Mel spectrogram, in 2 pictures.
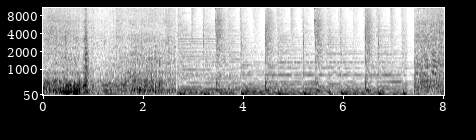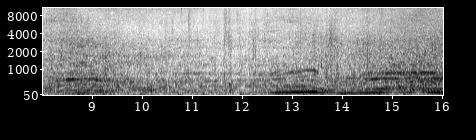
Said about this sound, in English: Now we will see the performance of the boat, which is completely finished and ready for use with the engine installed.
